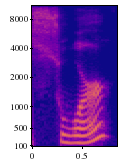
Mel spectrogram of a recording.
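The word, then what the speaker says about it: sword: native speakers say and sore even though they've been speaking English for decades it's okay you didn't know you were doing it but the W is silent and Sir so these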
